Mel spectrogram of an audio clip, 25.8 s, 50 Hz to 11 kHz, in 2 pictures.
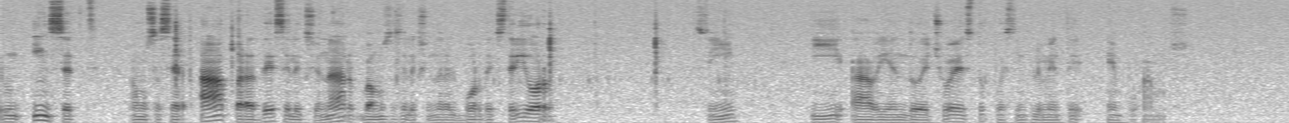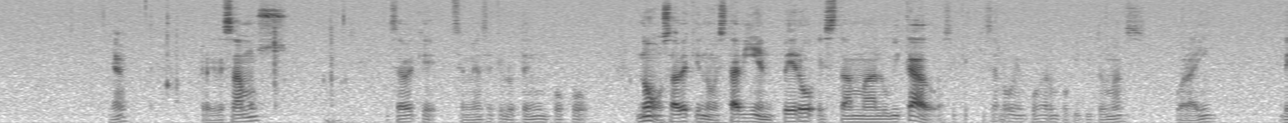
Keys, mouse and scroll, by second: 0.8 click, 1.9 a, 3.4 alt+shift+right click, 4.5 alt+shift+middle click, 5.8-7.5 shift+middle drag, 8.9-10.2 middle drag, 11.0-13.9 drag, 14.7 KP_3, 15.9 shift+middle click, 16.8-19.6 middle drag, 22.7-24.3 drag.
